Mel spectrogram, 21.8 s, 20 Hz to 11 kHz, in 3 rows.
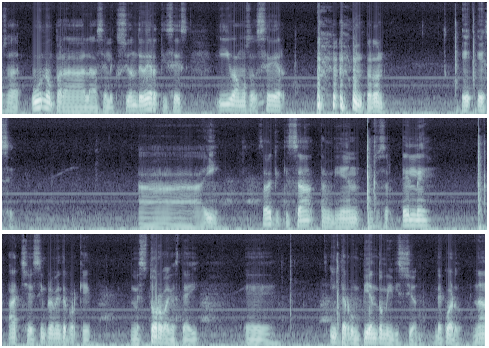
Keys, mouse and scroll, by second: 6.8 e, 7.1 s, 10.3 click, 11.8 click, 12.7 l, 14.4 h, 17.9-18.9 middle drag, 19.1-20.1 shift+middle drag.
